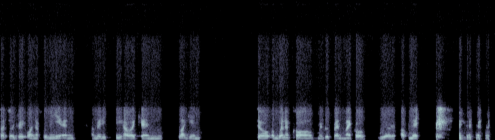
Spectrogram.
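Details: Adult speaker; typical speech.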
